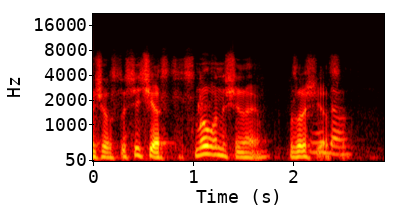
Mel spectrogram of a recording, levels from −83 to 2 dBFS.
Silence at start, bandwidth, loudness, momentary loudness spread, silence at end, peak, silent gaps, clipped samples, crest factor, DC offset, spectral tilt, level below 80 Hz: 0 s; 8 kHz; -28 LUFS; 12 LU; 0.3 s; -8 dBFS; none; under 0.1%; 20 dB; under 0.1%; -7 dB/octave; -64 dBFS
